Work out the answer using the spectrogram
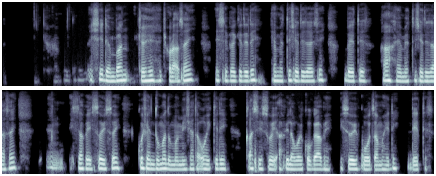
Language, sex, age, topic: Gamo, male, 25-35, government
